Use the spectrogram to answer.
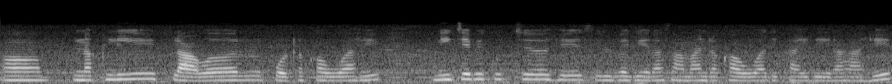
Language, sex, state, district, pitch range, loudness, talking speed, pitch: Hindi, female, Madhya Pradesh, Dhar, 180-210 Hz, -19 LUFS, 120 wpm, 190 Hz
